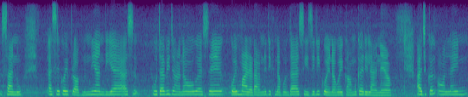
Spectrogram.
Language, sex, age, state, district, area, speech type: Dogri, female, 18-30, Jammu and Kashmir, Jammu, urban, spontaneous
